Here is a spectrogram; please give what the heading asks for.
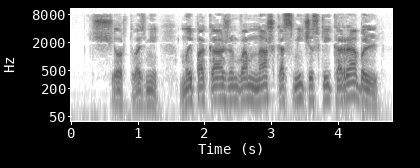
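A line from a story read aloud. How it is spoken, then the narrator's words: Roaring. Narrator (Russian): взревел капитан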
